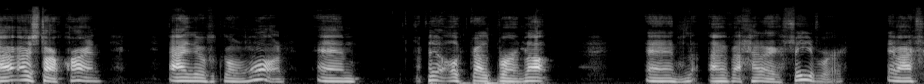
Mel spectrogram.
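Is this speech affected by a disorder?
Yes: ataxia; may slur speech, may sound drunk.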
